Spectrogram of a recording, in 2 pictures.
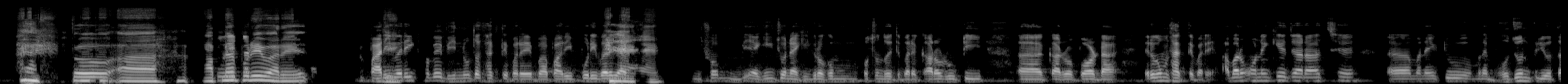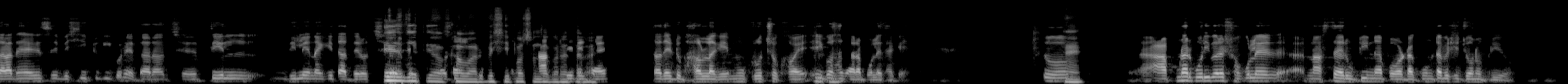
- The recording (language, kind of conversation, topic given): Bengali, unstructured, সকালের নাস্তায় রুটি নাকি পরোটা—আপনার কোনটি বেশি পছন্দ?
- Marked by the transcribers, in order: static; tapping; "একেক" said as "একিক"; "একেক" said as "একিক"; unintelligible speech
